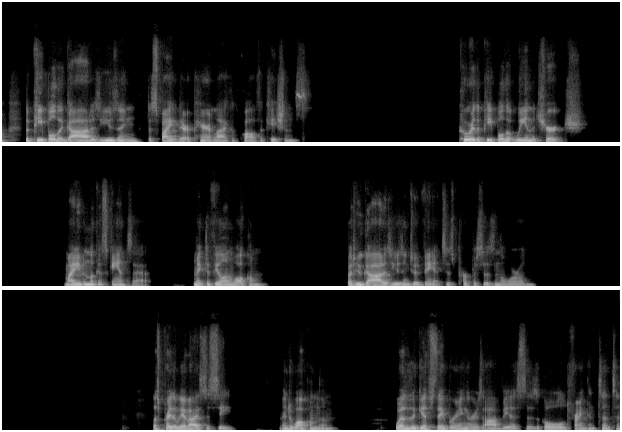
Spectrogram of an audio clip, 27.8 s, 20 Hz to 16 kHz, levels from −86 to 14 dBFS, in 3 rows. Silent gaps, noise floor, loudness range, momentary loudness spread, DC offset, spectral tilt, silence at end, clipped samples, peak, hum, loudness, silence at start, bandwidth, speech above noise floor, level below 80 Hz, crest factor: none; under -90 dBFS; 9 LU; 14 LU; under 0.1%; -6.5 dB/octave; 0 s; under 0.1%; -4 dBFS; 50 Hz at -65 dBFS; -22 LUFS; 0 s; 12 kHz; over 68 dB; -60 dBFS; 20 dB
